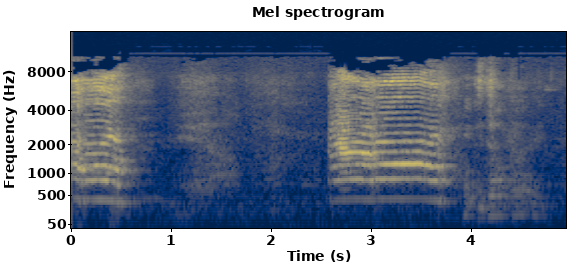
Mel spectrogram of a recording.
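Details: Kitten being reassured that it is just water gives two short, clear meows about three seconds apart, with quiet speech and handling sounds between them.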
